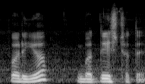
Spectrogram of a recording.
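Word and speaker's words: পর্যবতিষ্ঠতে: এখানে এখানে রেফ আছে, সো আমরা উচ্চারণটা কেমনভাবে করব? পর র হসন্ত পর্যন্ত উচ্চারণ করব, এবং যে অন্তঃস্থ আছে এর উচ্চারণটা ইয়র মতো হবে, তাহলে ইয় হবে ইয় বতিষ্ঠতে, ইয় বতিষ্ঠতে।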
